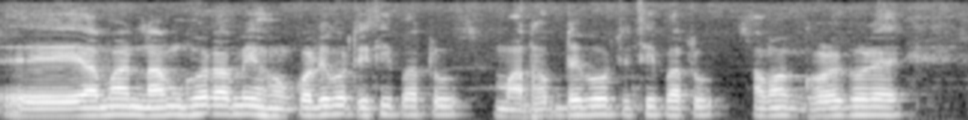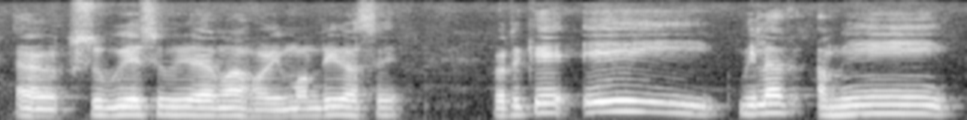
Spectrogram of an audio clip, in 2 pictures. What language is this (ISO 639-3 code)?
asm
